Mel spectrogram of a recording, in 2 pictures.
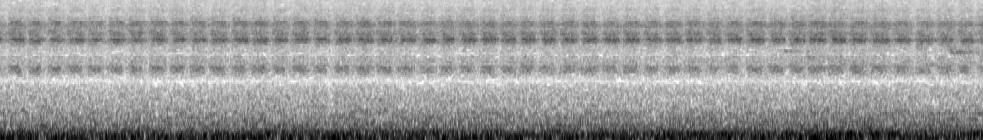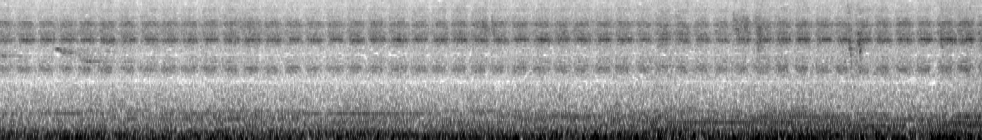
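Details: Summer cicada chorus in Tuscany, a continuous high-pitched rasping drone with fast even pulsation that never pauses, heard clearly against a quiet background with only a soft low ambient murmur.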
